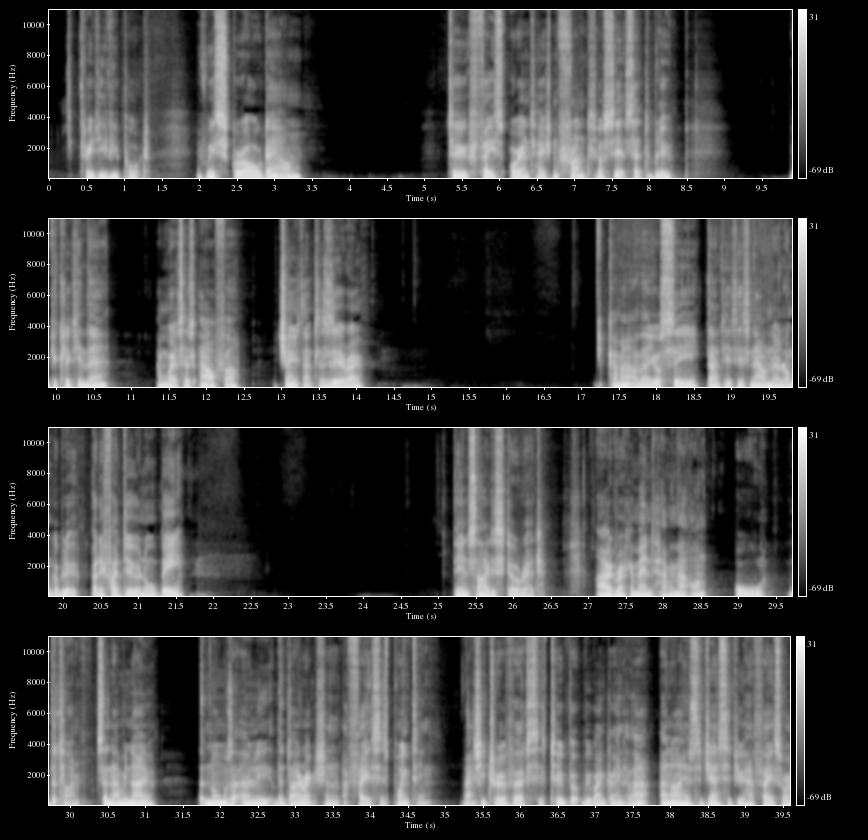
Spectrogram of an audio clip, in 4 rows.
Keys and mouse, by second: 21.7 alt+b, 24.6-29.3 middle drag, 32.0-32.7 middle drag.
